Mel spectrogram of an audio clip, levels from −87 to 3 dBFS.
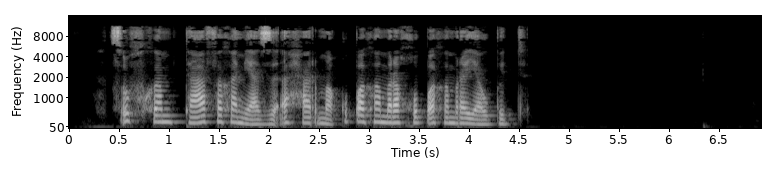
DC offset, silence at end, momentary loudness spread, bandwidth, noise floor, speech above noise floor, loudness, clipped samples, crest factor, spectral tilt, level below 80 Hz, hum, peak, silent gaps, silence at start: under 0.1%; 2.35 s; 15 LU; 11.5 kHz; -85 dBFS; 60 dB; -23 LUFS; under 0.1%; 26 dB; -3 dB/octave; -68 dBFS; none; 0 dBFS; none; 0.45 s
